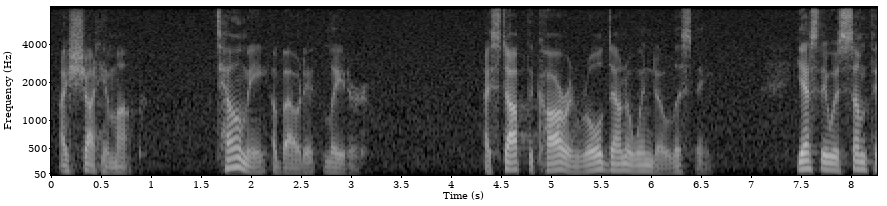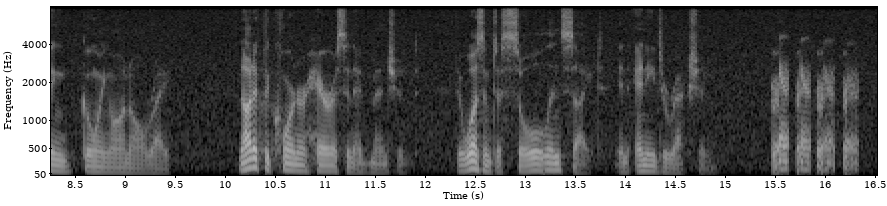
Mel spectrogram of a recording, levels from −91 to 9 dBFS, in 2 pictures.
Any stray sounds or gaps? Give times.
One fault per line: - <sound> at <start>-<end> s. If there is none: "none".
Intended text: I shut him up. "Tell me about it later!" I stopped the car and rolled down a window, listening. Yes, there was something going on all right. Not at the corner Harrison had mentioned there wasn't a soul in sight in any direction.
- laugh at 15.5-16.3 s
